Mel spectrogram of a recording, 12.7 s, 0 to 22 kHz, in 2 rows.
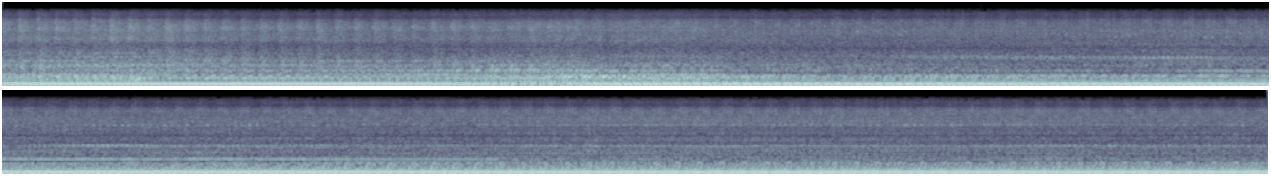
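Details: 2020 Shelby GT500 Mustang V8, just fitted with a Whipple 3.8 supercharger, idling as it warms toward operating temperature after the install: steady, even low rumble with a faint blower whine on top and no knocks or ticks. Normal, healthy idle.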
